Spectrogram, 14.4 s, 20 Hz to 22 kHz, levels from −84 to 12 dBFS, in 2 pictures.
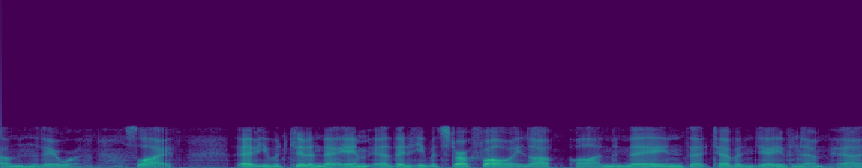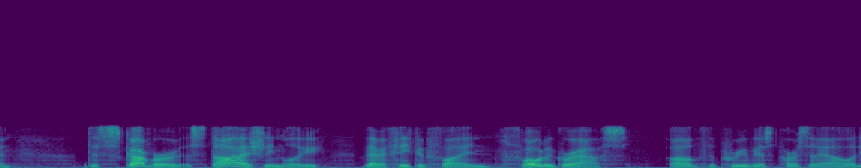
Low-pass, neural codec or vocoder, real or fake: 5.4 kHz; autoencoder, 22.05 kHz, a latent of 192 numbers a frame, VITS, trained on many speakers; fake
